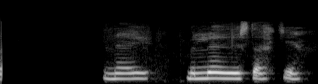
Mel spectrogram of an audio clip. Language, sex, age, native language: Icelandic, female, 8, Icelandic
